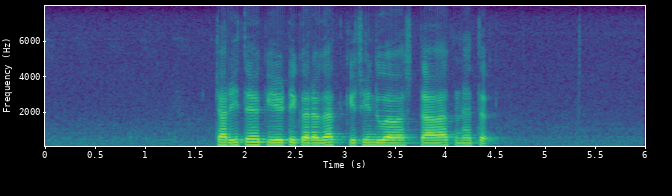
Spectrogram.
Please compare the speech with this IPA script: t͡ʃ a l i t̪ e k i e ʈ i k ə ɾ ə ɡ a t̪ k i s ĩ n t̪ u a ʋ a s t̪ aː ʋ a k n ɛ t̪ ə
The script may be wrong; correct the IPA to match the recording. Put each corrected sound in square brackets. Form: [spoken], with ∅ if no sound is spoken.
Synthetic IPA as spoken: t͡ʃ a [ɾ] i t̪ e k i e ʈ i k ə ɾ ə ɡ a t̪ k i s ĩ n [d̪] u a ʋ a s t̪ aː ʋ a k n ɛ t̪ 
